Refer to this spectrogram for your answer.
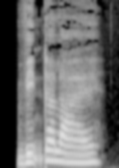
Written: vinterlege

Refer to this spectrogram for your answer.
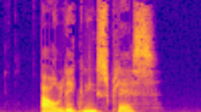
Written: aflægningsplads

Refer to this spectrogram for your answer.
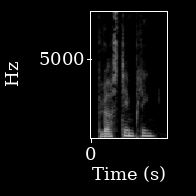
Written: blåstempling

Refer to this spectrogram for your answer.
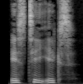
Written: stx

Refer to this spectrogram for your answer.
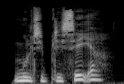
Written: multiplicere

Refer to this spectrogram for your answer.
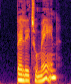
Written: ballettoman

